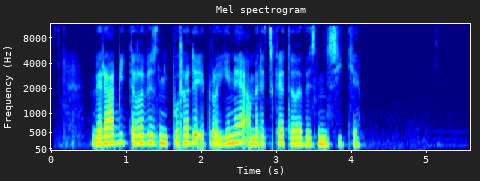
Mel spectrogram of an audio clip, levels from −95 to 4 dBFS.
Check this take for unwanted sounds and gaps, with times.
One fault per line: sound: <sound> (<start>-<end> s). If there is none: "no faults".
no faults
